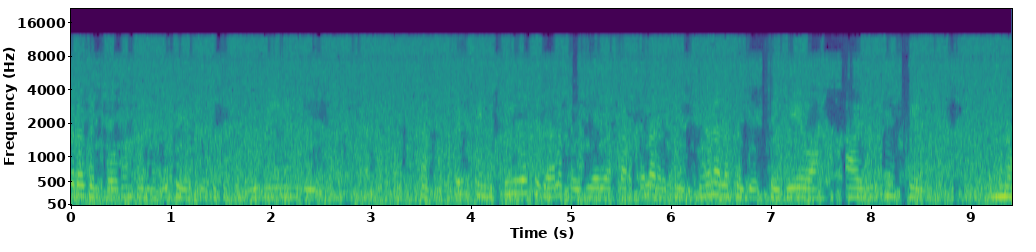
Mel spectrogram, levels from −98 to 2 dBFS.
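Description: The echo canceller likely could not tell this talker apart from the far end's echo while both sides spoke, and turned everything down together, causing speech suppressed in double talk. The voice dips in short patches at 0.0–0.84, 1.47–1.55, 2.44–2.79, 3.92–6.3, 6.73–7.04, 7.4–8.4 and 8.81–8.89 s. Most dips are shallow, around 5 dB, but the two near 7 s sink nearer 10 dB, so the talker briefly fades.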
